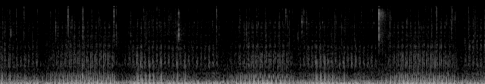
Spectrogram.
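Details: Domestic cat purring steadily indoors, a low rumbling drone that swells and fades in rhythmic breaths roughly every second, with sharp crackles and pops from a cozy fireplace scattered throughout.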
